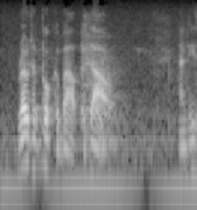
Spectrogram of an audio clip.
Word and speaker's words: Dao: So their principle of nature is called a Dao. T AO pronounced dao in the Mandarin dialect, tao in the Shanghai dialect, toe in the Cantonese dialect.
